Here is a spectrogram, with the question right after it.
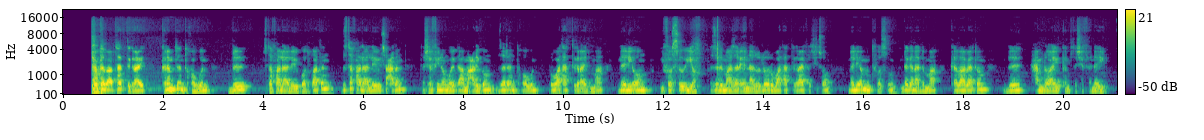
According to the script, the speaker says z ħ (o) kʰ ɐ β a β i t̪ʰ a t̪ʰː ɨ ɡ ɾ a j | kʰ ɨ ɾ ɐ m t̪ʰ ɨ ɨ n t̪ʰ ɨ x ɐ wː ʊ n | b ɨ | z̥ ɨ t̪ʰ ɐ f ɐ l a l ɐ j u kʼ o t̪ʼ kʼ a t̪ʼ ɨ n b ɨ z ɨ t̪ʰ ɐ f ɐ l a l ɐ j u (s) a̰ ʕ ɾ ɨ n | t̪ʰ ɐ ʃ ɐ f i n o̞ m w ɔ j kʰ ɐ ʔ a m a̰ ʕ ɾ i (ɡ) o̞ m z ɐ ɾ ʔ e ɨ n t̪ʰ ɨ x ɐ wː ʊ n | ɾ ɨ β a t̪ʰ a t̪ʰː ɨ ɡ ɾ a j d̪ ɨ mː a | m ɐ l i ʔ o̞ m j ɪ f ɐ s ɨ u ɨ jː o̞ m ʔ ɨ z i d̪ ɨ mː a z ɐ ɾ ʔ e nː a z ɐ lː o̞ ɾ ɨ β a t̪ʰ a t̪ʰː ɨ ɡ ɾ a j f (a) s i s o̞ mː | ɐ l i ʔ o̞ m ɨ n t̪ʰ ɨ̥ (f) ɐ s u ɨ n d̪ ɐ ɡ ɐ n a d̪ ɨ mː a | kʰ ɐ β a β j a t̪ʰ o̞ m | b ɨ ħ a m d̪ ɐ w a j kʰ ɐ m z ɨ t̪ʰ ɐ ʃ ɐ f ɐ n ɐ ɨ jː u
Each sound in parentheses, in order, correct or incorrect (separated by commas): incorrect, correct, correct, incorrect, correct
